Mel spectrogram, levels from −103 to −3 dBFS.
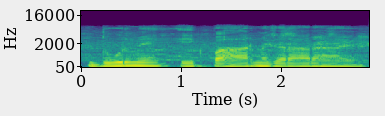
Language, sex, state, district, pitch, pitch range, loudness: Hindi, male, Bihar, Patna, 110 Hz, 105-115 Hz, -13 LUFS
